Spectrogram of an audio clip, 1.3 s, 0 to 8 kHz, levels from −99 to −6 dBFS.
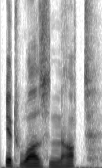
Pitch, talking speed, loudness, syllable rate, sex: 105 Hz, 140 wpm, -16 LUFS, 2.8 syllables/s, male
